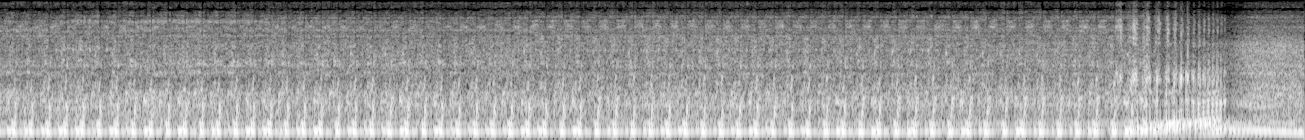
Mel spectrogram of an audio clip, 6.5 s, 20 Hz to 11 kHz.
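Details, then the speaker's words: 1974 Honda CB360 twin after carb work, earlier seemed to run on one cylinder (owner thinks it was flooded): steady, even beat at fast idle with no hunting or jumping before shutoff. Running healthy. "I think it was just flooded cuz now it's running the way it's supposed to"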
